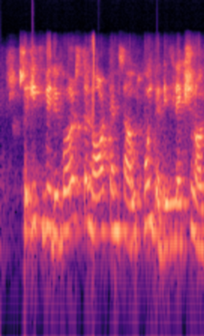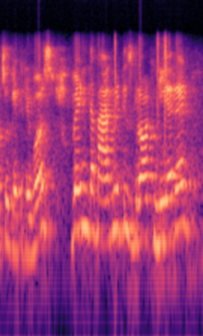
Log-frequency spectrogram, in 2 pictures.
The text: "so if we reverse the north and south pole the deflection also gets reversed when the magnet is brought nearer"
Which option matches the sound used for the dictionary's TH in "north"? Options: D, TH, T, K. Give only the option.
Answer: T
